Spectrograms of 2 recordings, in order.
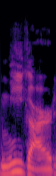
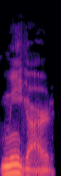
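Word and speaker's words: Nygård: EMTT Finny, Michael Brans said Neguard, it's pronounced Nguard and Axel Sandine Pelica 2023 first round picks.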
